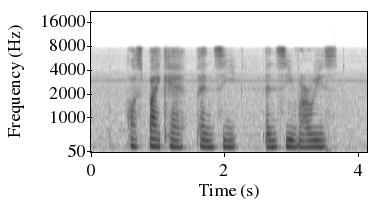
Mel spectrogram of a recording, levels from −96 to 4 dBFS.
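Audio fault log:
0.55–3.66 s, clock drift buffer slips: roughly four clicks, spaced a steady 1.04 s apart, land in the speech. Such regular spacing is the signature of two devices running on separate clocks. The cause is likely a clock mismatch of around 300 ppm, which lets the buffer between them creep full or empty until a short block of about 15 samples is dropped or repeated, producing a brief tick.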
